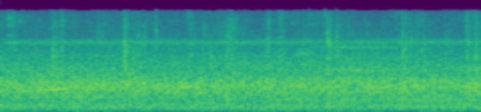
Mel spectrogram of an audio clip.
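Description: Hoofbeats of a chestnut Saddlebred mare moving at a fast gait over packed dirt and gravel: a run of faint, uneven thuds over a steady outdoor hiss.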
